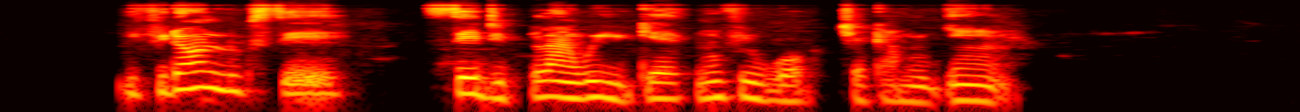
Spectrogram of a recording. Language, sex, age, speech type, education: Nigerian Pidgin, female, 15-29, spontaneous, tertiary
